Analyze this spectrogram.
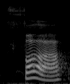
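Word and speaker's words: Phở: controversy over the name is already garnering attention Fah is a Vietnamese noodle dish pronounced exactly like I just said [ __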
